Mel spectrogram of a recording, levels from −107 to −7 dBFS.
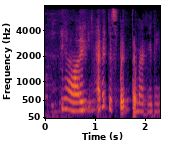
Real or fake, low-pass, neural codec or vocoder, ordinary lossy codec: fake; 7.2 kHz; codec, 16 kHz in and 24 kHz out, 0.6 kbps, FireRedTTS-2 codec; MP3, 32 kbps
